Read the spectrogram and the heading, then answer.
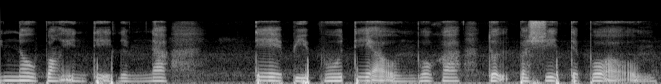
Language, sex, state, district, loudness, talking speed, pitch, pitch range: Mizo, female, Mizoram, Aizawl, -18 LUFS, 145 wpm, 160 Hz, 145-165 Hz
